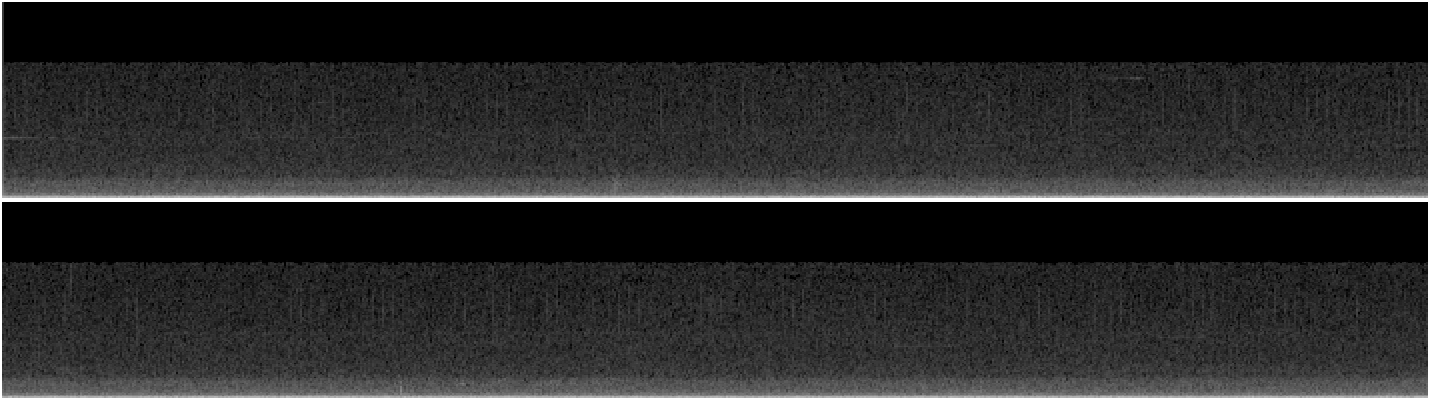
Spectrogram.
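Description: Steady low hum of a window-sill ventilation unit under a slotted grille.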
